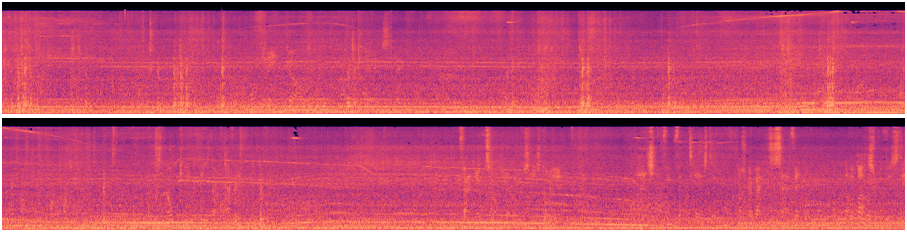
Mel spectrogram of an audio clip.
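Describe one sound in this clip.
Loose fittings rattle and knock on a moving bus.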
